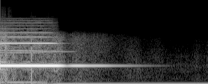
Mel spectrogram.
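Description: Loud, steady high-pitched howl of microphone feedback through a lecture hall's PA system. It is strongest for the first half second, then thins to a single tone that dies away about a second and a half in.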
